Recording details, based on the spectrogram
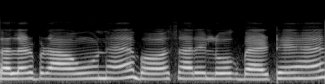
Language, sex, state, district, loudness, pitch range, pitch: Hindi, female, Maharashtra, Washim, -14 LUFS, 255-275 Hz, 260 Hz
